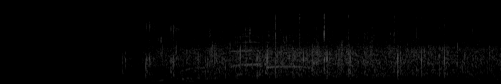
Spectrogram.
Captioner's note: audience applauds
